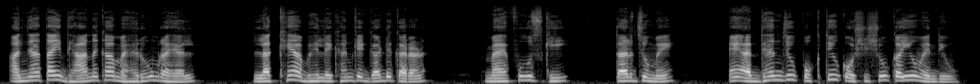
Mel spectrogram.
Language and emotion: Sindhi, neutral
